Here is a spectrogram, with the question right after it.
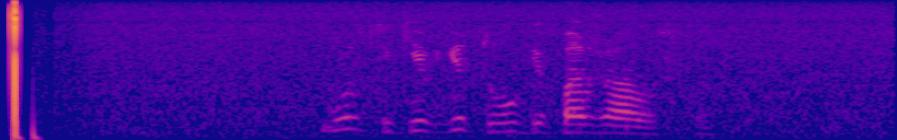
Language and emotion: Russian, neutral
